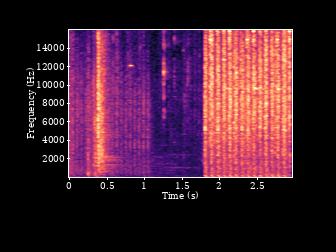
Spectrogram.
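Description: Rapid automatic gunfire in a shooting video game: a burst of shots, a brief lull, then a sustained, evenly spaced stream of loud rounds.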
